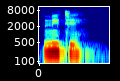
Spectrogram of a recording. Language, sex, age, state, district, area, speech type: Bengali, female, 18-30, West Bengal, Purba Medinipur, rural, read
